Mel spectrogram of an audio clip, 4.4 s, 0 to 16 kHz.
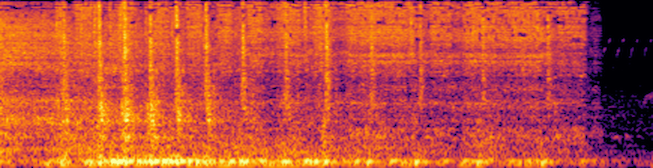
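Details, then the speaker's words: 1966 Chevy C10 truck, V8 long parked beside a barn, first start attempt on starting fluid with varnished old fuel: quick cranking catches and fires into a rough-running engine; engine starting. "Holy cow. All right. Well, she's a runner."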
